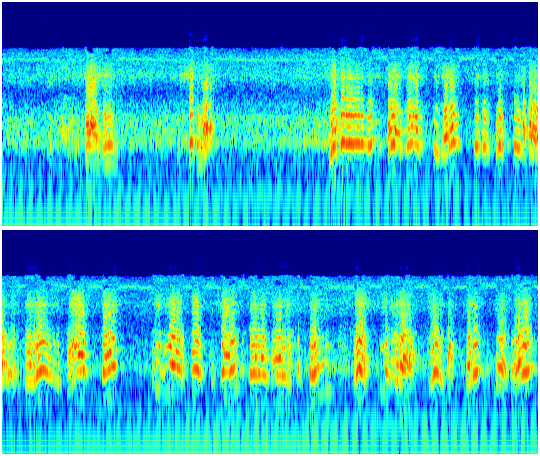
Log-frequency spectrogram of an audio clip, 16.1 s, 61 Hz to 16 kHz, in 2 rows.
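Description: A man talking in an old, low-fidelity 1964 tape recording: a few short phrases, then continuous talk from about five seconds in, muffled and thin, over a steady low hum.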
